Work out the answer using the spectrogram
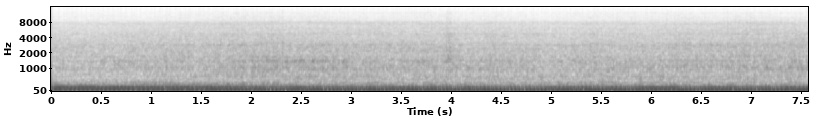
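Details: Buick GS after a Big 3 power and ground wiring upgrade, started in the rain with the A/C off, showing 14.4 volts. A steady, even low idle with no misses, knocks or whine, a normal healthy idle.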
